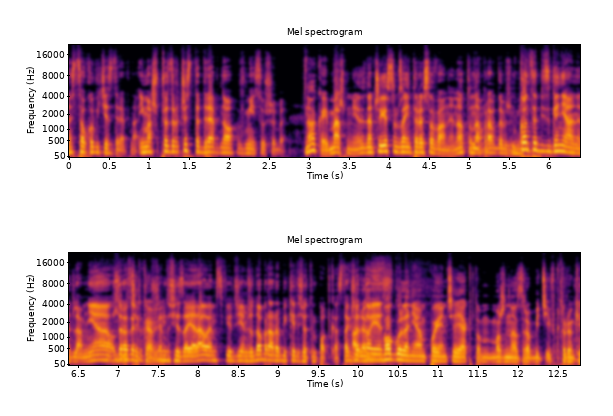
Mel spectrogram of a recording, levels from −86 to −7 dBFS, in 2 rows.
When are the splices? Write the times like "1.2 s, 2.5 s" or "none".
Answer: none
